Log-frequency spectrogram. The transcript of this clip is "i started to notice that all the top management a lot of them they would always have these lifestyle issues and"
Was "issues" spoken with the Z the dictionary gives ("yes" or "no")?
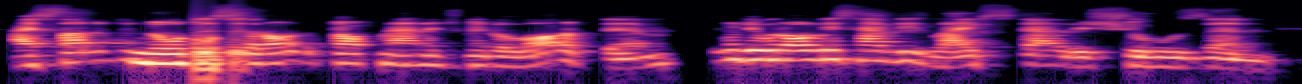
yes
